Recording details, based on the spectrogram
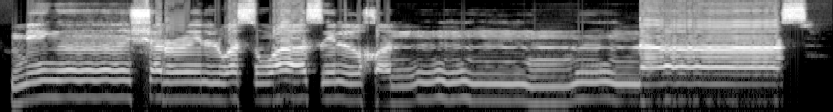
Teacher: شرل کی را باریک ہے، اس کو پور نہیں کریں گے، اس کو موٹا نہیں کریں گے کیونکہ را مشدد کے نیچے زیر ہے.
